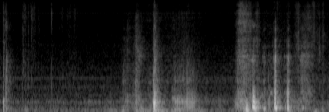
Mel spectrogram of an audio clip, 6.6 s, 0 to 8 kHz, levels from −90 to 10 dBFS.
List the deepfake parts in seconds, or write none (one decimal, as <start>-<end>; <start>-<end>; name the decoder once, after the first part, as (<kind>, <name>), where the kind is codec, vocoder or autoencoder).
2.1-5.2 (vocoder, WaveNeXt); 5.7-6.6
